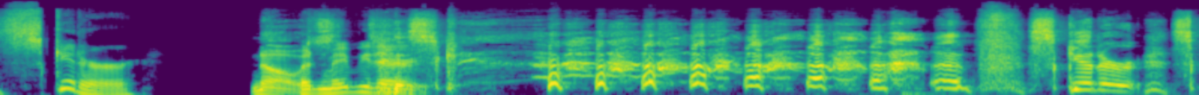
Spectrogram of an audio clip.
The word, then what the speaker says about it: Skitter: out, and I think there was a little bit of a hard T there where I would pronounce it Skitter.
